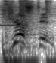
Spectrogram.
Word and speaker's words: Justin: get the wrapping okay my name is Justin it rhymes with Dustbin this is Justin's house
